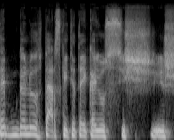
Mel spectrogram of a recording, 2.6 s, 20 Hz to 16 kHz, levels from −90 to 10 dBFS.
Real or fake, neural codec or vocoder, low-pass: real; none; 14.4 kHz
